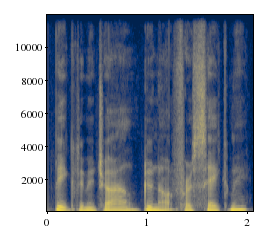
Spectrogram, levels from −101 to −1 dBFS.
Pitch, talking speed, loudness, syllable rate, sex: 165 Hz, 205 wpm, -17 LUFS, 4.9 syllables/s, male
